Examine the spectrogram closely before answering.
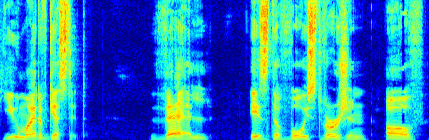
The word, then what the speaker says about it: ظ: In other words, to pronounce Dha, you will pronounce Dhal as full mouth, which means you will raise the back of the tongue to create that full, heavy sound.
